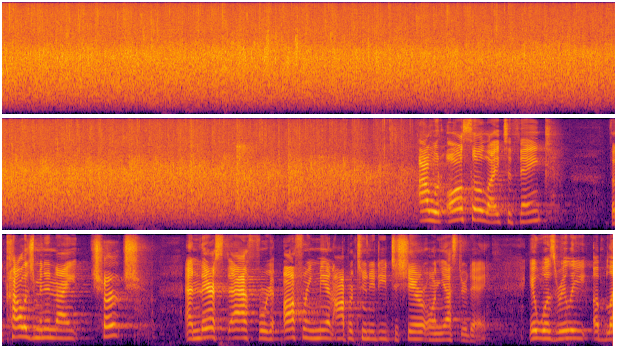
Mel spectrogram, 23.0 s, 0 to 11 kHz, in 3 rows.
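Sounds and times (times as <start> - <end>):
sustained applause from a sizable audience: 0.0 - 12.9
speech: 13.0 - 14.6, 15.3 - 22.9.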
